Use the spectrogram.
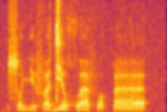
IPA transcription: s o nʲ e f æ dʲ e χʷ æ f ɒ k͡p æ

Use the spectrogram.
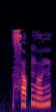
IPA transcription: s ɐ˨˥ p̚ ŋ ɵ˨˥ n

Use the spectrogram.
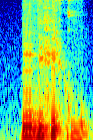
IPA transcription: ɲ ṳ j fʲ õ ç k ṳ

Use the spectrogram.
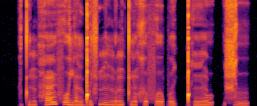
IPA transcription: tʲ ə̃ ŋ h œ̃ y̯ f o j ə̃ ɡ͡ǃ ɯ sʲ ŋ ĩ ŋ ə ŋ tʲ õ x ə f ɤ p ɵ i̯ ǃʰ ĩ u̯ | ɕ ɯ

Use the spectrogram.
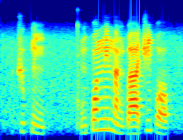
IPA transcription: t͡ʃ u˨˦ k͡p ĩ˨ | kʼ ũ˨ k͡p ɔ˦ n ĩ˦ n ã˨ ɡ͡b aː˨ t͡ʃ i˦ ɓ ɔ˨

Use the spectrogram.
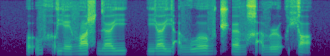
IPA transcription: o̰ v h o̰ j e v ɒ ɬ d œ j | j œ j a̰ v w o v t͡ʃʼ œ v χ a̰ v ɹ o̰ ç ɒ

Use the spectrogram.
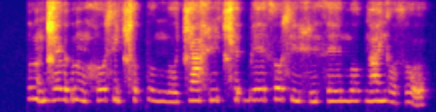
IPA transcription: l ũ˦˨ d͡ʑ ɛ˦ l ʊ˦ ʔ l ũ˨ h o˦ s ĩ˦˨ t͡ɕʰ ʊ˦ ʔ p u˨ ŋ o˨ ʊ̯ t͡ɕ ä˦ h ĩ˦ t͡ɕʰ ɪ˦ ʔ b e˦ ɪ̯ θ o˦ sʰ ĩ˨ h ĩ˨ θ e˦ ɪ̯ m o˦ ɡ ã˦ j o˨ θ o̰˦˨ ʊ̯

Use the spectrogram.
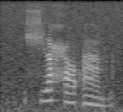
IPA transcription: ç ɨ ħ ɔ ʔ ã b

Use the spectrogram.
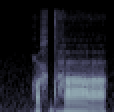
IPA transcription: qʷ a x dʱ aː

